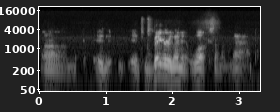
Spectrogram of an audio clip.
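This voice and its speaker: A man's voice: on the low side, expressive, a little slow, breathy edge, no room sound, rough recording. A man chatting casually and telling informal stories as a podcast guest. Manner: informal, anecdotal, peppered with "man" and "you know". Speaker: podcast guest, fishing marketing director. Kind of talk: casual chat.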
